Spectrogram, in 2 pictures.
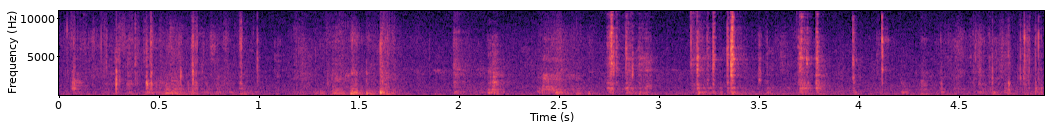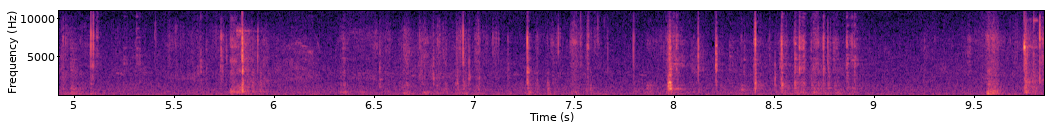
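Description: A screwdriver clicks and scrapes against a metal carburetor.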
